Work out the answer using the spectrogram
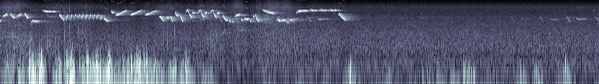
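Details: Eurasian wren song: a fast, loud, high cascade of trills and twittering notes lasting about five seconds, over steady rushing background noise that continues after the song, with low knocking sounds early on.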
